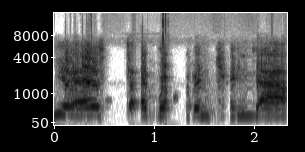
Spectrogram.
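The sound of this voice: A man puts on a character voice in a British accent. His pitch is high.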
